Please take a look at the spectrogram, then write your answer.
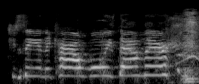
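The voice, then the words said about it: Imitates a boy's regional accent. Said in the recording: “with his accent”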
